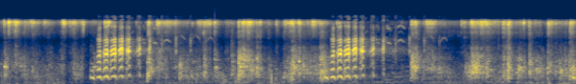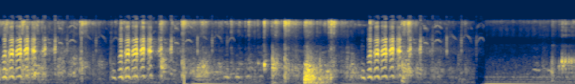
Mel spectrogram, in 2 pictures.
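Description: Stiff-bristled stick broom sweeping bare dirt ground in quick, repeated scraping strokes. A wavering pitched call recurs every few seconds.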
